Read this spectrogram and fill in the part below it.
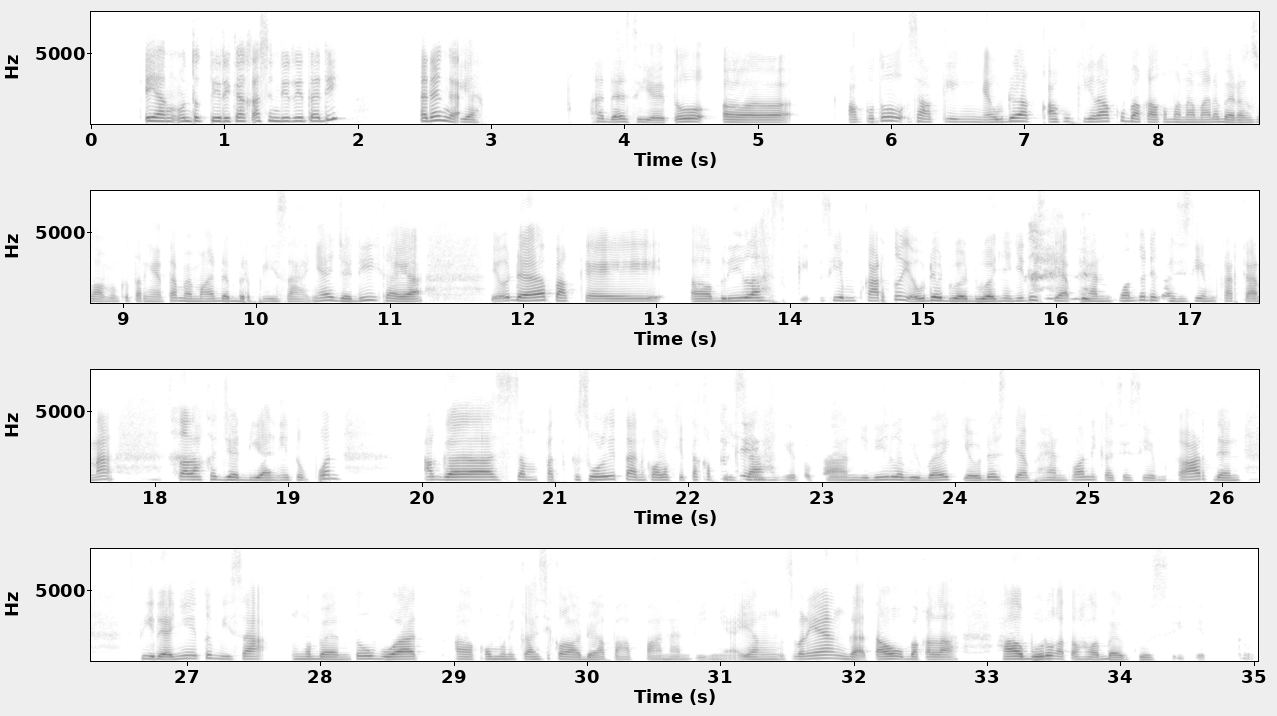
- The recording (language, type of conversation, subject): Indonesian, podcast, Pernahkah Anda tersesat di pasar tradisional?
- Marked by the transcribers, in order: tapping; other background noise; in English: "SIM card"; chuckle; in English: "handphone"; in English: "SIM card"; in English: "handphone"; in English: "SIM card"; "bakal" said as "bakala"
